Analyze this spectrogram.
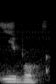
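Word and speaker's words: Igbo: trying to say was correct pronunciation of Ebo is IBO and that is how we say no. Ask any person you would say EO. I'm like how? No. I'm not I don't I don't do the IBO thing cuz you guys and the IBO thing is not how we pronounce it.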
